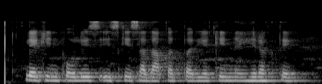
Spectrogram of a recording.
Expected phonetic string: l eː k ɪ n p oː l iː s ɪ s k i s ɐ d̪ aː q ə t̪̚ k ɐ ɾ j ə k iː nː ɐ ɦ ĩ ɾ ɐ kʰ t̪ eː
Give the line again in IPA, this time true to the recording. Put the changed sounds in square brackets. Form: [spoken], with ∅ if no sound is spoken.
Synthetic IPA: l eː k ɪ n p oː l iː s ɪ s k i s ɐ d̪ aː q ə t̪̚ [p] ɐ ɾ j [ɐ] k iː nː ɐ ɦ ĩ ɾ ɐ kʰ t̪ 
